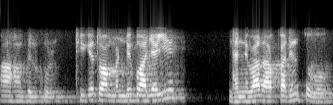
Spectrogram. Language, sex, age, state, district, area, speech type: Hindi, male, 18-30, Madhya Pradesh, Gwalior, urban, conversation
